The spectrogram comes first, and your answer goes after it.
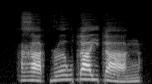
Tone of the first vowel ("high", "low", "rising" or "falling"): low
